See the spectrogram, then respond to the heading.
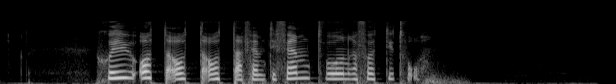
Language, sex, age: Swedish, female, 23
